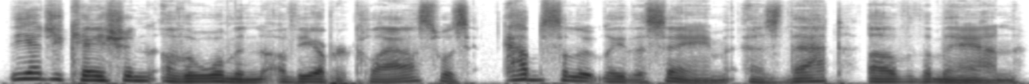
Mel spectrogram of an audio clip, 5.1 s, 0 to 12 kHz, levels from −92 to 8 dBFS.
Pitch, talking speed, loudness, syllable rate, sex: 120 Hz, 210 wpm, -16 LUFS, 5.7 syllables/s, male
